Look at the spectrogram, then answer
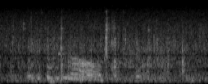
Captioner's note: Buck Whimpers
